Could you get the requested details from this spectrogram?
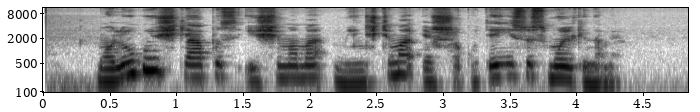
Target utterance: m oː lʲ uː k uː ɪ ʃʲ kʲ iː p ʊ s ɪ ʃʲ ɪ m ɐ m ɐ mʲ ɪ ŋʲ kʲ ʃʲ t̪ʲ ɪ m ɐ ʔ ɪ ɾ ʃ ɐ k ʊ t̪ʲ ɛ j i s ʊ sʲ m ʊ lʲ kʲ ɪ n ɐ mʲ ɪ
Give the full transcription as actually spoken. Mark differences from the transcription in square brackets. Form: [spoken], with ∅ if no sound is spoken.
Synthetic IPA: m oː lʲ uː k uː ɪ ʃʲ kʲ [æː] p ʊ s ɪ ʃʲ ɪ m ɐ m ɐ mʲ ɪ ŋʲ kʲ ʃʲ t̪ʲ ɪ m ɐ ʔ ɪ ɾ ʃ ɐ k ʊ t̪ʲ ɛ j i s ʊ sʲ m ʊ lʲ kʲ ɪ n ɐ mʲ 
